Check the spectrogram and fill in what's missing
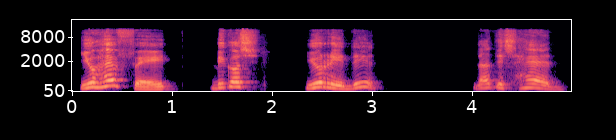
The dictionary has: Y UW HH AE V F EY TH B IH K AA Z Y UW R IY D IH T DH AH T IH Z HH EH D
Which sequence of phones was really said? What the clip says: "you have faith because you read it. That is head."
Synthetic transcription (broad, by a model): Y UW HH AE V F EY T B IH K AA S Y UW R IY D IH T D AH T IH S HH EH D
